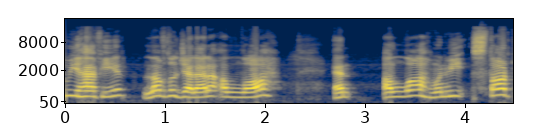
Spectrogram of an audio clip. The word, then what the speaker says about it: Allah: Okay, there is alif in pronunciation, not in writing. We never write this with lafdul jalala, but we pronounce it always. We say Allah. You see, we prolong Allah. We prolong the fatha.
